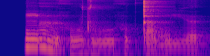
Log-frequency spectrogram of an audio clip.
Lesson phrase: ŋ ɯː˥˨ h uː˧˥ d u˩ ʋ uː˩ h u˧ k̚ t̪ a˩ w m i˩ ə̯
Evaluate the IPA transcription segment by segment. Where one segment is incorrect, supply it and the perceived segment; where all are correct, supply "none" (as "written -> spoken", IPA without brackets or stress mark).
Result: none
